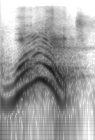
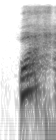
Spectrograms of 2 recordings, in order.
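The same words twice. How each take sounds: First: Mild yell, pitched way up; retold yell. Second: Said in the usual way. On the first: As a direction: call back "what" high, as if to another room. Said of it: "and I yelled". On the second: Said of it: "And I was like".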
